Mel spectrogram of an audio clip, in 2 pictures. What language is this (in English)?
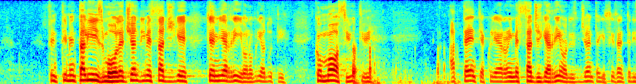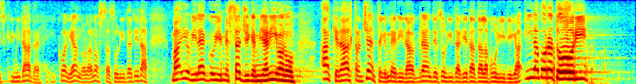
Italian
